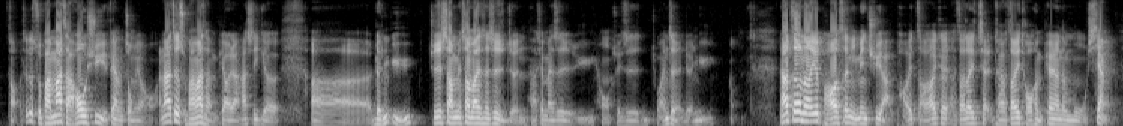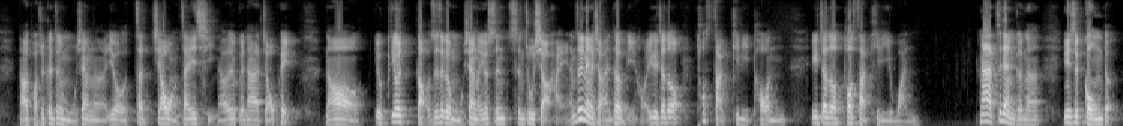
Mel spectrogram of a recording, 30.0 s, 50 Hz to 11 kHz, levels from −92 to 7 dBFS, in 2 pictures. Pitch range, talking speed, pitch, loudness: 110-145 Hz, 365 characters per minute, 130 Hz, -15 LUFS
